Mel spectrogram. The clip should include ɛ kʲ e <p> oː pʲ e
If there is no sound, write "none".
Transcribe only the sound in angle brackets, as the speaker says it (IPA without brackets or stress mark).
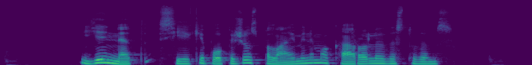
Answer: p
